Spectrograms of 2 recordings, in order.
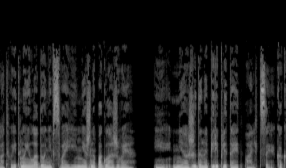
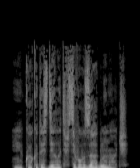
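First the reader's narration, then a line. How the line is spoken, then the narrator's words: Nervous whisper. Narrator (Russian): Выдаю шепотом от волнения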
